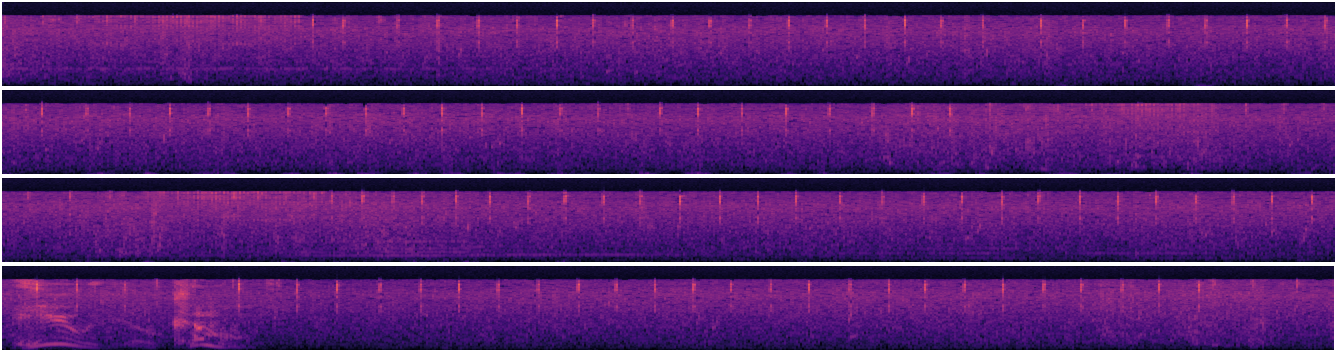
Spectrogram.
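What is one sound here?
Rain patters steadily on water.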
